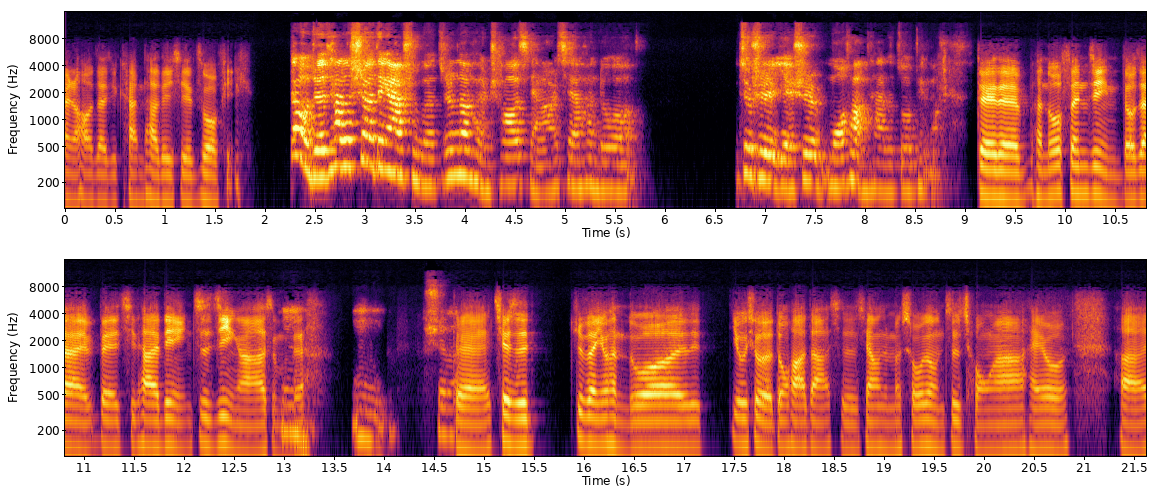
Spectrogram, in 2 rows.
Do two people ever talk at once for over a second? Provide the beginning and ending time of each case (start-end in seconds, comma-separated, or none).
none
